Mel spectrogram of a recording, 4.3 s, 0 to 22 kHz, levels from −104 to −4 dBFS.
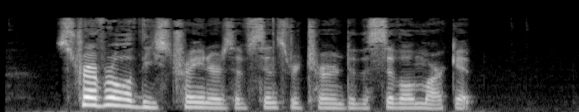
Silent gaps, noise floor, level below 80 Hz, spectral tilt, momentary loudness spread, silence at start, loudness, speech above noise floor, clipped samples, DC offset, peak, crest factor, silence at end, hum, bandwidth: none; -79 dBFS; -68 dBFS; -4.5 dB/octave; 17 LU; 0.45 s; -22 LUFS; 58 dB; under 0.1%; under 0.1%; -2 dBFS; 20 dB; 0.85 s; none; 11.5 kHz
